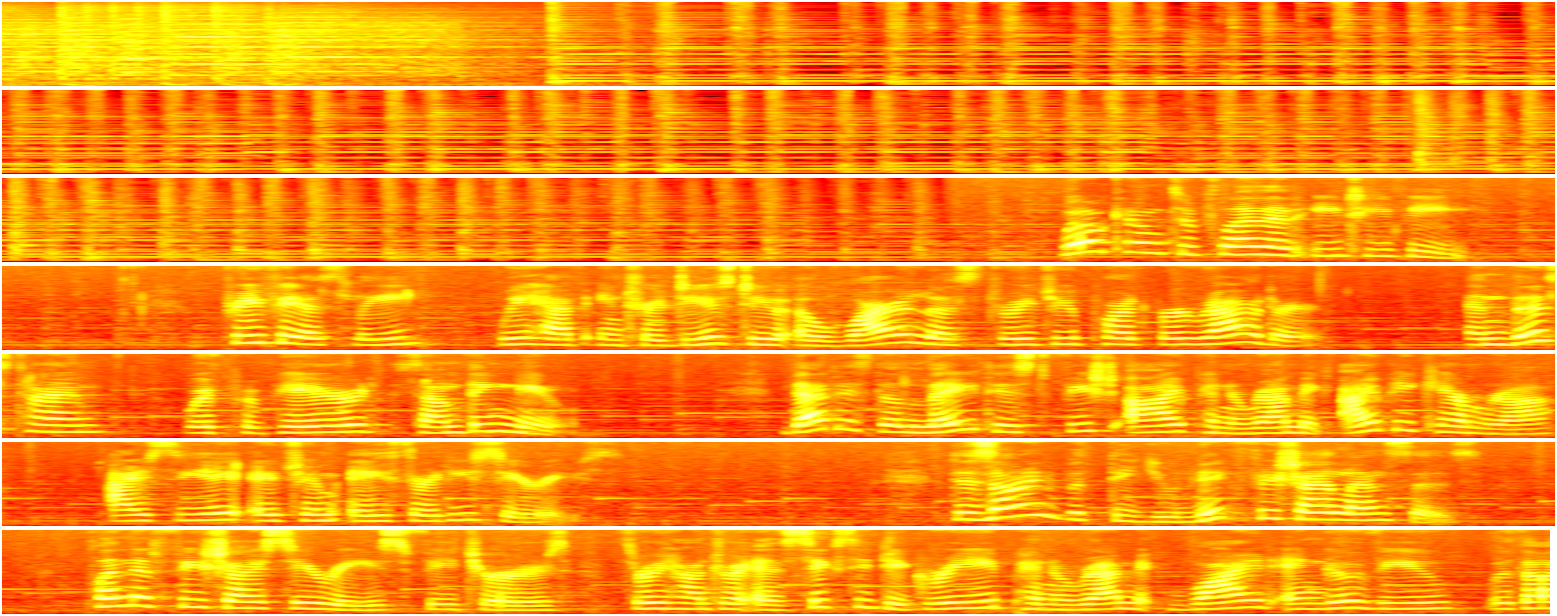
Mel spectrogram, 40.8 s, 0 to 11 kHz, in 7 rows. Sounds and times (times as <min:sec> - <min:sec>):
Music: 0:00.0 - 0:40.7
Speech: 0:15.6 - 0:17.2, 0:18.4 - 0:25.5, 0:26.3 - 0:31.4, 0:32.7 - 0:34.7, 0:35.3 - 0:40.7.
